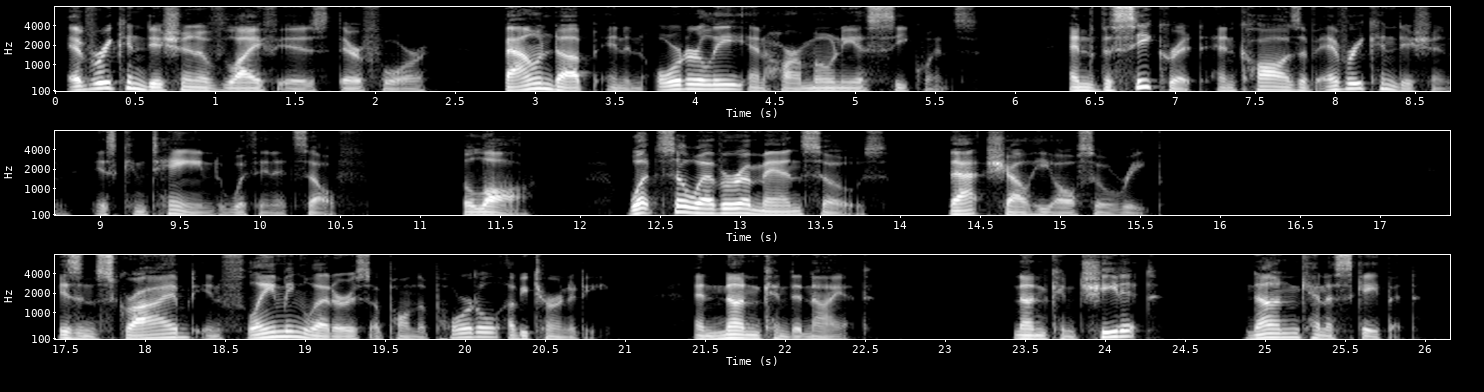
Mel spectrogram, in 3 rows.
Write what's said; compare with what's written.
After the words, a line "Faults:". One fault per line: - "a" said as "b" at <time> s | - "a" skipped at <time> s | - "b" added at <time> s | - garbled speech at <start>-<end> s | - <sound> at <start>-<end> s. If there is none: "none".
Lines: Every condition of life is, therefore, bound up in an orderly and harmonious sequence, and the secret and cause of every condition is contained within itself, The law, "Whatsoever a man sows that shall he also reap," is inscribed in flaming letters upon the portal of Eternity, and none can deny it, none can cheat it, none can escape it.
Every condition of life is, therefore, bound up in an orderly and harmonious sequence, and the secret and cause of every condition is contained within itself, The law, "Whatsoever a man sows that shall he also reap," is inscribed in flaming letters upon the portal of Eternity, and none can deny it, none can cheat it, none can escape it.
Faults:
none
